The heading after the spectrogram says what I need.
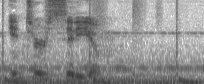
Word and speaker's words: interstitium: And it's called an Intersitium.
